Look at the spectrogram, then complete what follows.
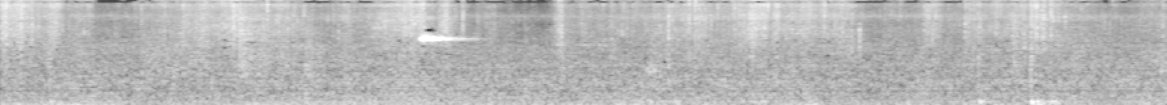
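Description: Faint crackling and rustling as an Asian water monitor works a thawed rat in its jaws, its head rubbing against a plastic tarp, with a single short high chirp about three seconds in.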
